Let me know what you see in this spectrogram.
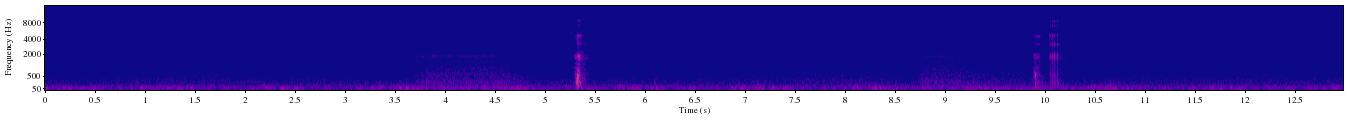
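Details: Person with hiccups for hours, worsening: two sharp, abrupt hiccups, each after a soft breath, in a quiet room.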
